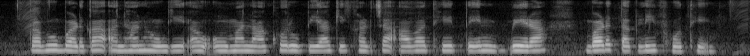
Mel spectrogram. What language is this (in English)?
Chhattisgarhi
